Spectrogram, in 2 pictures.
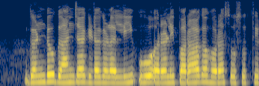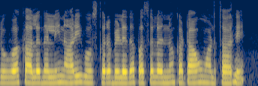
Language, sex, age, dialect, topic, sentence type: Kannada, female, 31-35, Mysore Kannada, agriculture, statement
